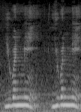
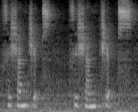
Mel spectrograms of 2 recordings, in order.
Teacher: Yang kedua adalah menghilangkan suara D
